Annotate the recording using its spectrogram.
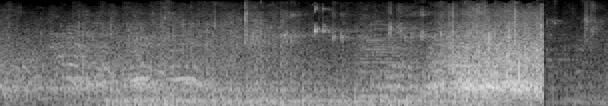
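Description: Game sound from a basketball arena: a ball bouncing on the court among crowd noise and voices. Near the end the crowd noise swells loudly, then cuts off suddenly.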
